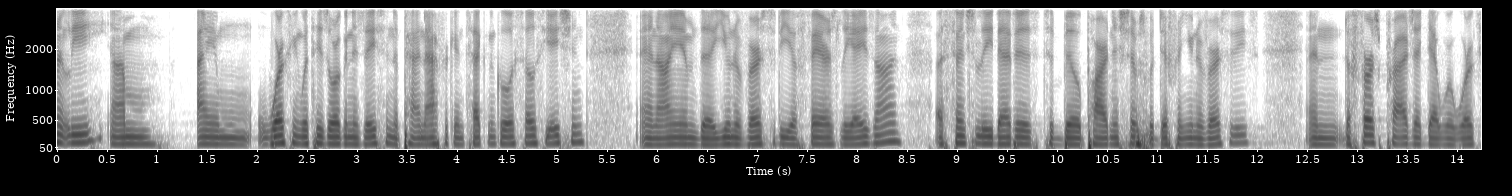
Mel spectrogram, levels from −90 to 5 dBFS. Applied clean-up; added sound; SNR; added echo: none; none; none; none.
